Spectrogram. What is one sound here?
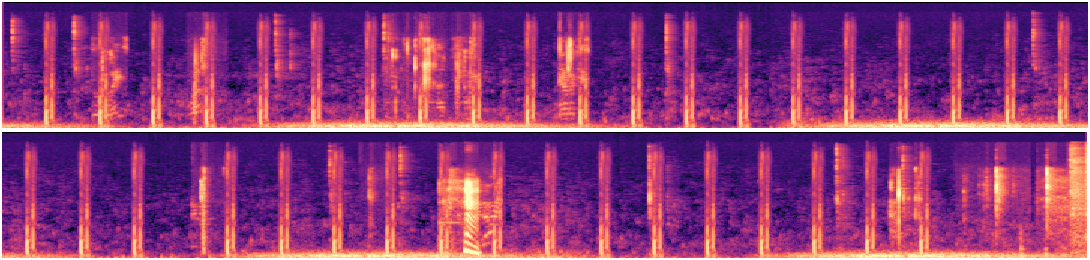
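Footsteps tap quickly and evenly on a hard path.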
